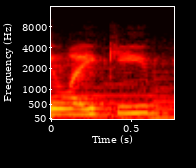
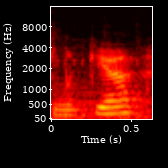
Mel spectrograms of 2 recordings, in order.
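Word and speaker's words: Lykke: I like the Likia, which, I mean, a lot of people say likey. Maybe I've got it wrong, but we heard from a lady that, from the dealer or whatever, that was supposed to be pronounced Likia.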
